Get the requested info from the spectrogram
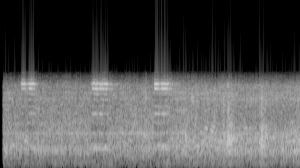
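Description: A vehicle horn honking three short times, about a second and a half apart, over steady street traffic noise.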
